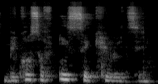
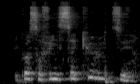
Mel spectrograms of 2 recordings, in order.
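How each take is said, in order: First: Said in the usual way. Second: Quick hushed whisper of the phrase; whispered repeat. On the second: Real, not acted. Repeating the danger to viewers, whispered. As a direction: breathe it out as a grim whisper.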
